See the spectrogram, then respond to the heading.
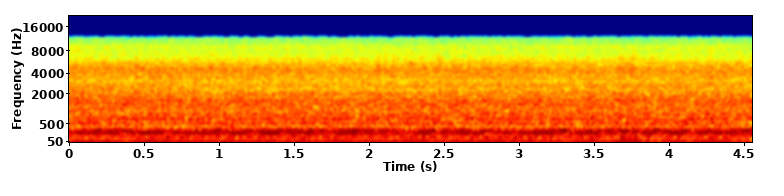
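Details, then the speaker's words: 2015 Suzuki GSX-S750 four-cylinder motorcycle idling right after new OEM NGK CR9EIA-9 spark plugs fitted at 7,500-mile service: steady, smooth unbroken hum with no stumbles or misses, noticeably smoother than before. "does sound smoother I like it yes noticeably a little more mile sparkplugs on our cars"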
